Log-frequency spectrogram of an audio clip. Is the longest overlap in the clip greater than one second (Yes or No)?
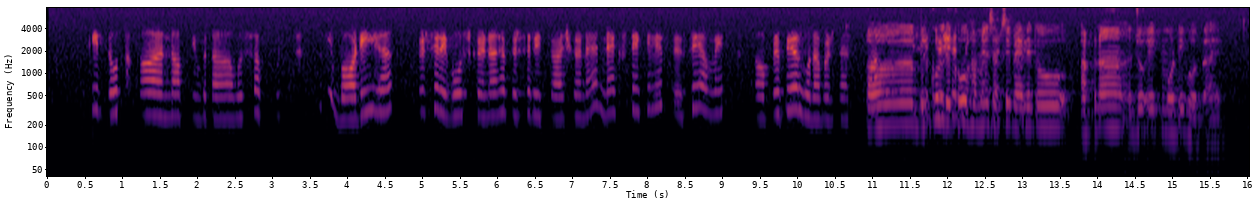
Yes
